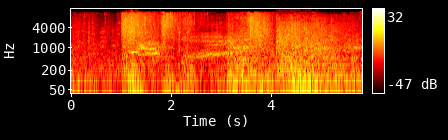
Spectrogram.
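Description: Swords clash and strike in a short fight.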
